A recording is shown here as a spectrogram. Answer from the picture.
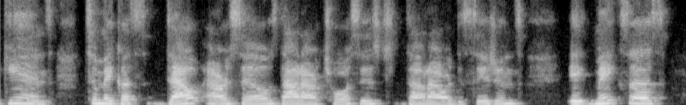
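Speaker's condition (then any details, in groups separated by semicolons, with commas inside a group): No condition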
